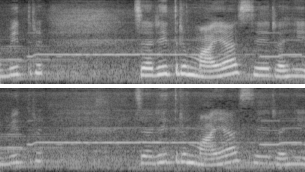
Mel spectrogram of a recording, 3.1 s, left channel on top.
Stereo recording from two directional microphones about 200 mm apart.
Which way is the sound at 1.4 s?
35° left (ahead or behind).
